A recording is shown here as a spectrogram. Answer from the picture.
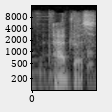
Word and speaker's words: address: live Y and there the stress is on the first syllable address right perfect very good okay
